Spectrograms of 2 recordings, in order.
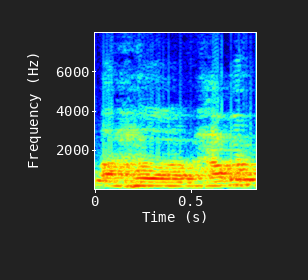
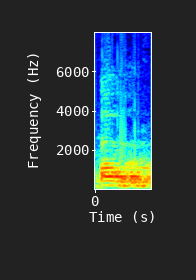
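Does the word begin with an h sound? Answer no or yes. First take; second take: yes; no. First: The word starts with an h sound. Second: The word starts with a vowel sound. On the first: The speaker calls it wrong. "हावर को हावर पढ़ते नहीं है" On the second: The speaker calls it right. "इसका सही pronunciation है अवर"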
